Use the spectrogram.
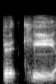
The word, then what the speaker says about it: BitQy: cryptocurrency ethereum token uh called bit key bitqy they pronounce it bit key on May 1st 2017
